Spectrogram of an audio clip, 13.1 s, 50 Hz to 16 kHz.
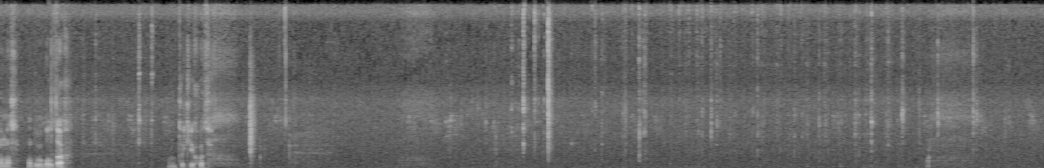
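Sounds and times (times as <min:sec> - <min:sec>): small metal parts clicking: 0:01.1 - 0:02.0, 0:05.5 - 0:12.7.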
